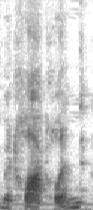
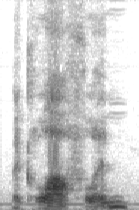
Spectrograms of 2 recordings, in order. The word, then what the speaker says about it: McLaughlin: people with names like mclaughlin which is in that case pronounced mclaughlin or mclaughlin same name same gh different pronunciation and this comes down to us as that hard k sound the the uh scottish ch mclaughlin or mclaughlin as in the f for laughter these sounds have come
